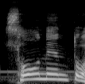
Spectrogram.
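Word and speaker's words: 送念: 壮年とは送る年と書いて壮年と呼んでおります。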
